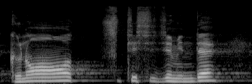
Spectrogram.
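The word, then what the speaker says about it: Gnosticism: 그래서 이 사람이 노스티시즘, 근데 노스 할 때 그노스티시즘인데 앞에 있는 쥐가 묵음이에요.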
